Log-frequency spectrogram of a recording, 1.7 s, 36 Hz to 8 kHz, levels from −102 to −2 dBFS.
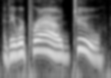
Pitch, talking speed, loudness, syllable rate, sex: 190 Hz, 180 wpm, -15 LUFS, 4.0 syllables/s, female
